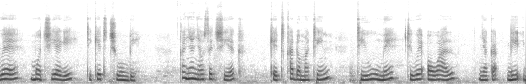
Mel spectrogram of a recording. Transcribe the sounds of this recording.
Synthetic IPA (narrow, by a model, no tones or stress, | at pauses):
wɛmɔt͡ʃjɛɡɪtikett͡ʃumbi | kaɲaɲawset͡ʃjekː | etkʰadɔmatʰɪn | tʰiumetiwɛʔɔwal | ɲa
